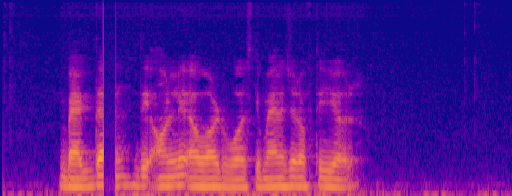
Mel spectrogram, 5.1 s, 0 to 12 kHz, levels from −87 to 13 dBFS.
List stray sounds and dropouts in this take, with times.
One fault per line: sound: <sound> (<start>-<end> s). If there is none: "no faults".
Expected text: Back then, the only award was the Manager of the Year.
sound: dropout (1.0-1.2 s)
